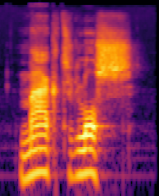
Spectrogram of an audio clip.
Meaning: inflection of losmaken: 1. second/third-person singular present indicative 2. plural imperative
- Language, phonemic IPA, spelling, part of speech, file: Dutch, /ˈmakt ˈlɔs/, maakt los, verb, Nl-maakt los.ogg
